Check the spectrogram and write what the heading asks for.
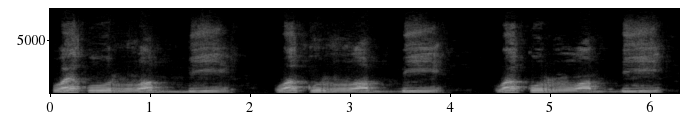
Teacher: Artinya digabungkan, lamnya tidak dibaca lagi pada lafadz waqul rabbi. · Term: idgham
